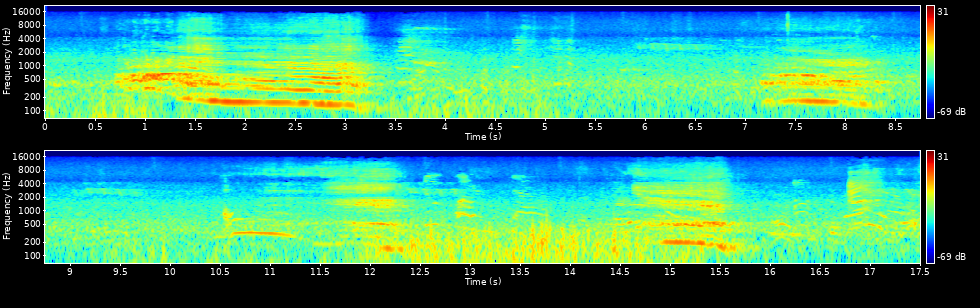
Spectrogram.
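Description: A lion gives deep, rumbling roars in several drawn-out bursts separated by quieter pauses.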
